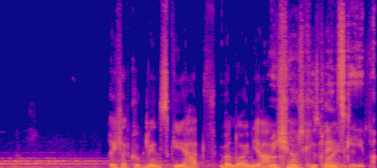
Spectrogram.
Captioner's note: speaking German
